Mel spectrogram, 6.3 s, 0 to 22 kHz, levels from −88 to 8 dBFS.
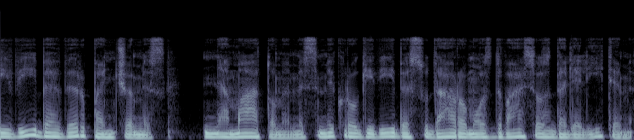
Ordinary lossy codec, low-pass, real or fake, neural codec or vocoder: AAC, 96 kbps; 7.2 kHz; real; none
